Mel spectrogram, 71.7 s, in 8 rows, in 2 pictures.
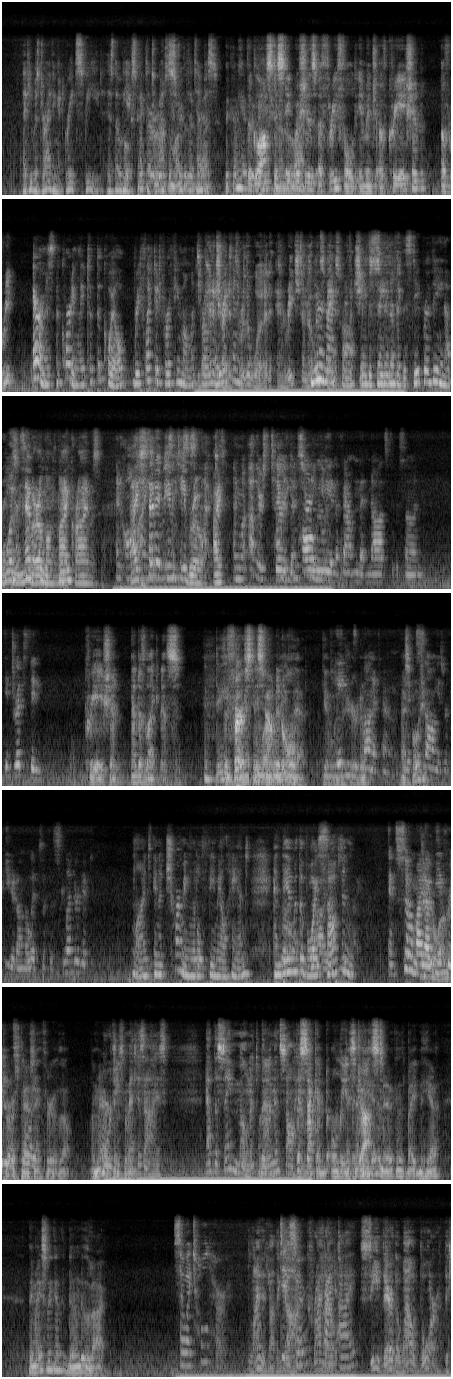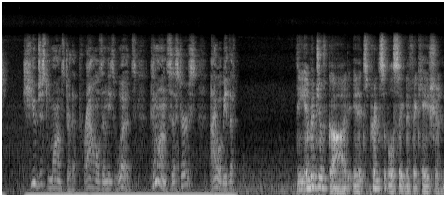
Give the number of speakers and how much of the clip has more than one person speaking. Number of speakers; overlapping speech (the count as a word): nine, about 33%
